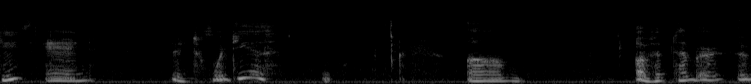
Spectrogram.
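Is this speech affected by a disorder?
Yes: cerebral palsy; present since birth.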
